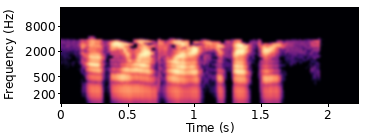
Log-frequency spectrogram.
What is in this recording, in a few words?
Fire Departments, scanner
